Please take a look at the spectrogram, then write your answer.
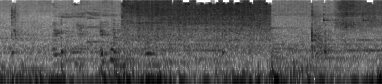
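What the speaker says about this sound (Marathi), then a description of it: "जो गरम पाणी करत ठेवलेला ना तो पण त्याच्यात टाकून घेऊया" Hot water is poured from a vessel into an upma mixture, a steady, close splashing stream that fills the short stretch with only brief changes in flow.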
